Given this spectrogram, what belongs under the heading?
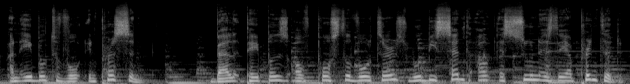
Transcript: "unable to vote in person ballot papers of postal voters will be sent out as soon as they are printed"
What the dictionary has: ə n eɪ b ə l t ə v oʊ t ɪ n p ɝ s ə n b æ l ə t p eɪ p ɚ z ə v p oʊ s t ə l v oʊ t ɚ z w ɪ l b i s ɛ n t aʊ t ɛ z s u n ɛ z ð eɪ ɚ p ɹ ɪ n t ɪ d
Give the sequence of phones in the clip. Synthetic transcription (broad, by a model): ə n eɪ b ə l t ə v oʊ t ɪ n p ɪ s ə n b æ l ə t p eɪ p ɚ z ə v p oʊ s t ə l v oʊ t ɚ z w ɪ l b i s ɛ n t aʊ t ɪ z s u n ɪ z ð eɪ ɚ p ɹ ɪ n t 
